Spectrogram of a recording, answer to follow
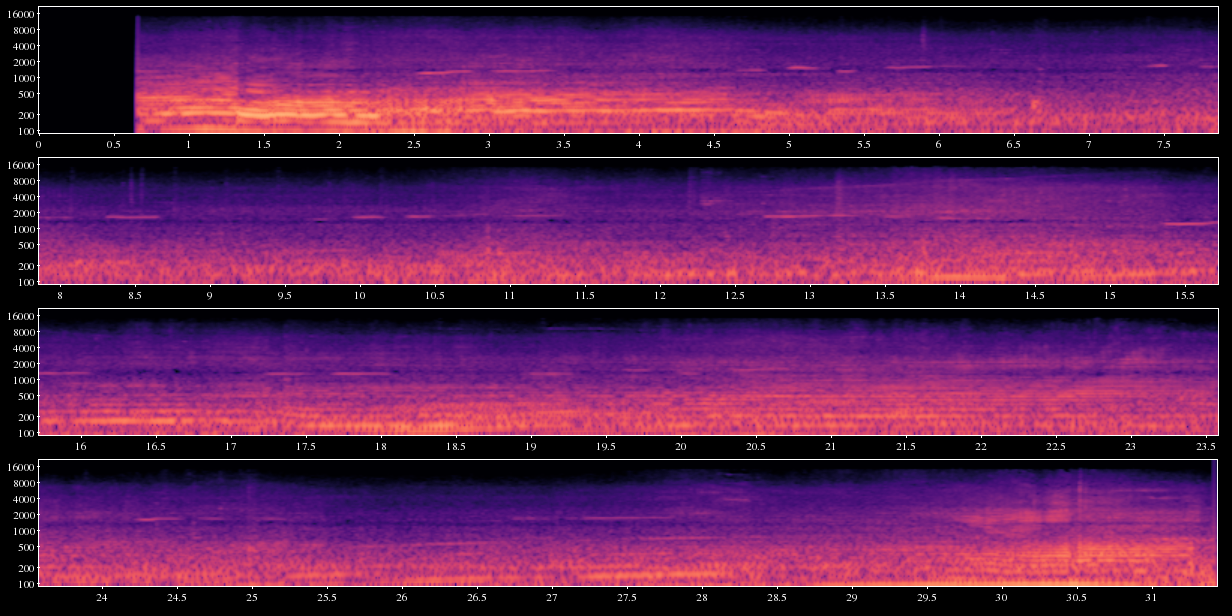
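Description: Road traffic heard from a moving vehicle: a steady heavy rumble of engines and tyres, with engine pitch rising and falling several times as vehicles speed up and slow down.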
